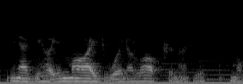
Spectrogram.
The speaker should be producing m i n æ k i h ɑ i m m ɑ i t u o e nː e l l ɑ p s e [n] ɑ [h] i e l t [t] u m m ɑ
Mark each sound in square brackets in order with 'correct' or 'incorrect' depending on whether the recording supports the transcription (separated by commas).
correct, incorrect, incorrect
